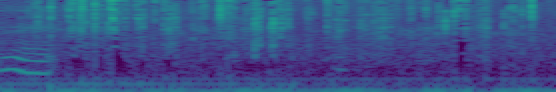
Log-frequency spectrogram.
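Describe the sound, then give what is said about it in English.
A paper envelope being opened, with a steady run of crinkling, rustling and small tearing sounds over a few seconds, and a brief bit of voice right at the start. “Well, let's open them carefully because these could very well be given out to people as prizes”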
